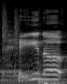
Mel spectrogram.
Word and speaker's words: Kena: gets more screenshots uh cana yes kana bridge of spirits gets a relatively in-depth look on game informer that's how they said her name is pronounced so we're gonna go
